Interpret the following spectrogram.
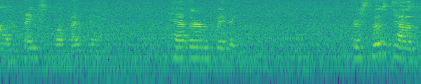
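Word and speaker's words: Whiting: I really spell her last name, so I'm not sure how to pronounce it. I pronounce it Whitting.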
